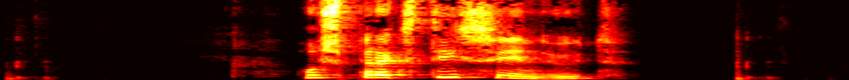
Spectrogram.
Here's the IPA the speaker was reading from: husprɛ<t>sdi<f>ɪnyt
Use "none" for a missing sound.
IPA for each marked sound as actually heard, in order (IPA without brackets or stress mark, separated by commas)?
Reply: k, s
